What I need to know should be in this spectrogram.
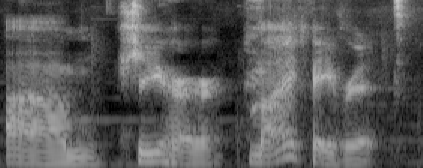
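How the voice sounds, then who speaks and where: A woman answering casually as a cast member in a relaxed group Q&A. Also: a bass voice, takes it slowly, poor audio. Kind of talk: casual Q&A chat. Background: background music.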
